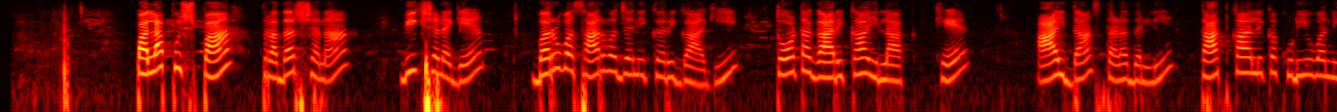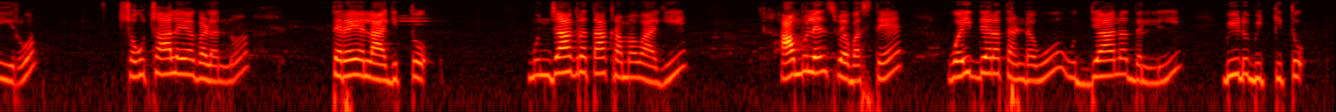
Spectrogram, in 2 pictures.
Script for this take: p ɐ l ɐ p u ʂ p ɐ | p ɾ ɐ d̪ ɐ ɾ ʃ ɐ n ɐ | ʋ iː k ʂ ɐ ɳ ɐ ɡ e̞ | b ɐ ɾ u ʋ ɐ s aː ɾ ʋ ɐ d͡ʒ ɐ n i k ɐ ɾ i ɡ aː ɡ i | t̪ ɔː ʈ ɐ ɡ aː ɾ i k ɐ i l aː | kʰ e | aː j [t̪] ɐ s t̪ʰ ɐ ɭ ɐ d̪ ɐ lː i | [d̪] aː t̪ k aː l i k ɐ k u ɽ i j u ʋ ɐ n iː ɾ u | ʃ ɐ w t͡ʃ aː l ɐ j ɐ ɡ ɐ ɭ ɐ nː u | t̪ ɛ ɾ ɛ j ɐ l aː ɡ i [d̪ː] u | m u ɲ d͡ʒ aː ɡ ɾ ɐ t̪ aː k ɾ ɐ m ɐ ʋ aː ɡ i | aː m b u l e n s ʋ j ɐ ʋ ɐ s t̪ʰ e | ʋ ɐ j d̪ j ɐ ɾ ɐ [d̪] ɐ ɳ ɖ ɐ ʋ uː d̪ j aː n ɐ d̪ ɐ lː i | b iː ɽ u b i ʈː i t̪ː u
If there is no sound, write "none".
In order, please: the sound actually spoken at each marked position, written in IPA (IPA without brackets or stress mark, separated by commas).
d̪, t̪, t̪ː, t̪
